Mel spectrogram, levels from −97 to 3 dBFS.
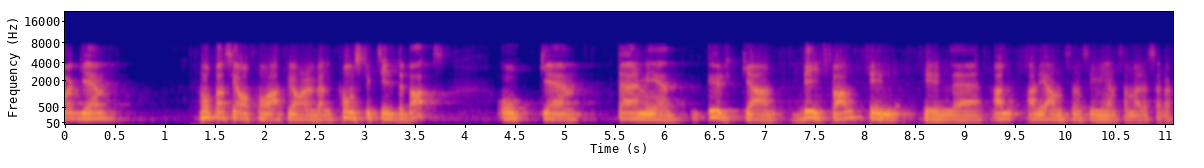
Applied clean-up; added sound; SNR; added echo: neural separator model SepFormer DNS4.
